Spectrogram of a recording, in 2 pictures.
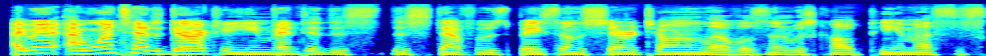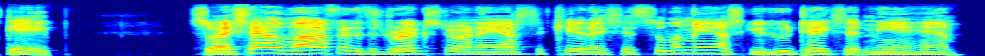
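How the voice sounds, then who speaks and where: A middle-aged woman, a guest on a talk show, chatting casually with jokes and quick asides. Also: low-pitched, lively intonation, bright, forceful tone, no room sound, studio quality. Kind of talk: casual chat.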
